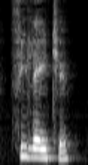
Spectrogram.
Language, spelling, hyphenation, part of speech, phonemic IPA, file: Dutch, filetje, fi‧let‧je, noun, /fiˈleːtjə/, Nl-filetje4.ogg
- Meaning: diminutive of filet (“fillet”)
